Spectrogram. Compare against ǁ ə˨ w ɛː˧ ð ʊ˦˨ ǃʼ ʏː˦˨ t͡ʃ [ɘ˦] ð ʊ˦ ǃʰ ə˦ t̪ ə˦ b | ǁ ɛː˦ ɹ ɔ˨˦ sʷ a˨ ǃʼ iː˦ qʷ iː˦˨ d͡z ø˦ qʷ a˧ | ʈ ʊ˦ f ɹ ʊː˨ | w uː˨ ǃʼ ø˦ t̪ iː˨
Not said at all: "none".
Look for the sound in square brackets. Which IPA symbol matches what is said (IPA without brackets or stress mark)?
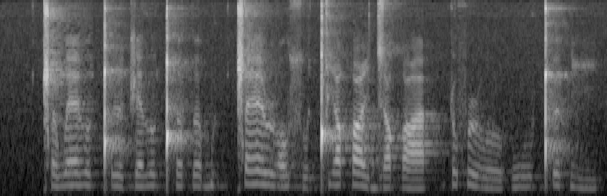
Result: ɛ˦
